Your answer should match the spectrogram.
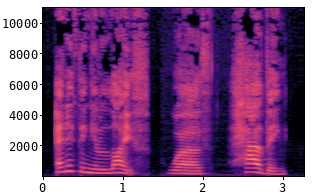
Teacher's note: worth having 这里面的 ha 这个音节是重读的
